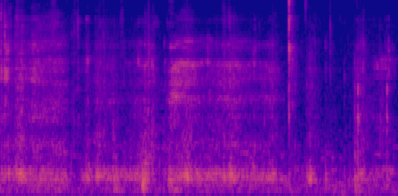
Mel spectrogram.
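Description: Close-up chewing of a mouthful of chili-loaded tortilla-chip nachos: soft, wet mouth sounds with a couple of sharp crunchy clicks, about two seconds in and again near the four-second mark.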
